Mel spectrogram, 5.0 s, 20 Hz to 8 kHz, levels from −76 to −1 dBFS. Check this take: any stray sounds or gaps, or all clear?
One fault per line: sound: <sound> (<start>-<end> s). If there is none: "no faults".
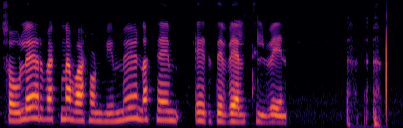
sound: laugh (4.3-4.9 s)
